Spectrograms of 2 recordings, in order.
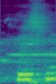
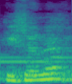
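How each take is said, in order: First: The opening cluster is said as one sound. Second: A vowel breaks up the opening cluster. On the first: "कृष्ण नहीं बोल पाते" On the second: "क्या बोलते हैं? किशन"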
